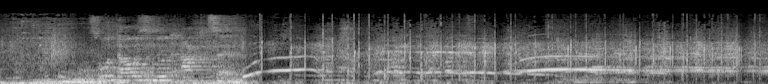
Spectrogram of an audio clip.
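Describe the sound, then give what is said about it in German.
Crowd cheering and clapping from the French women's torball team after their 4-2 final win over Germany at the International Nations Cup. A loud wash of crowd noise gives way to excited shouting voices over continued clapping. “Der Jubel bei den Französinnen hörbar groß nach diesem 4-2 Finalsieg über Deutschland.”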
